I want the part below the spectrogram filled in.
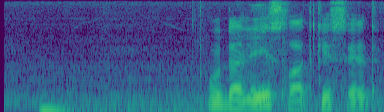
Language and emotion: Russian, neutral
